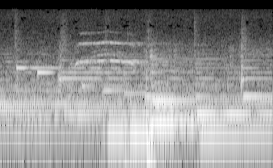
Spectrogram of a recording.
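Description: Live concert band with orchestra playing a slow instrumental passage between sung lines: sustained chords, a few struck notes, and a high wavering note about halfway through.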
